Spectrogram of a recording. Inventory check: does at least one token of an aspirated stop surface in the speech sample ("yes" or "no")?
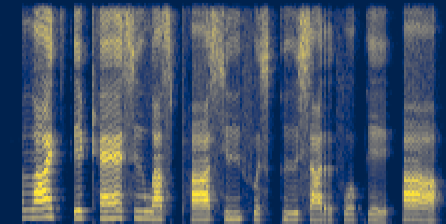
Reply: yes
